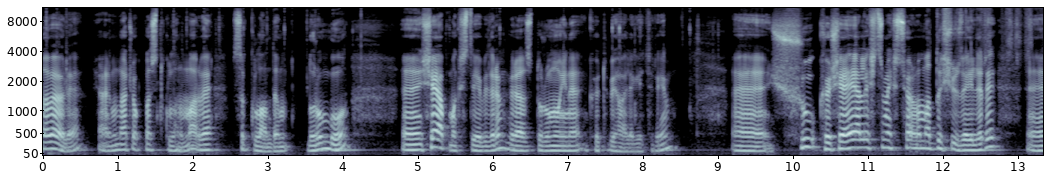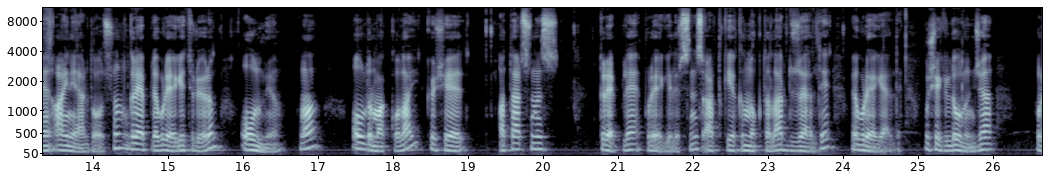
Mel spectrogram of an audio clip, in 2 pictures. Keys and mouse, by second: 2.2 shift+middle click, 2.6 middle click, 3.2 shift+middle click, 5.7-6.3 middle drag, 7.1 g, 8.2-8.9 middle drag, 14.7 g, 20.2-20.7 middle drag, 20.9 g, 22.4 middle click, 23.5 shift+middle drag, 23.9-24.2 middle drag, 25.7 g.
